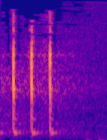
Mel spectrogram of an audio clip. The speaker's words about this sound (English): I was home about a half hour, getting ready to go to bed, and a knock came on my door.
